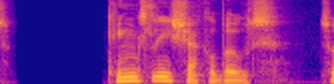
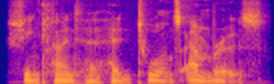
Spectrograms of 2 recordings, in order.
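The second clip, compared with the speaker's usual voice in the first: ordinary delivery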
